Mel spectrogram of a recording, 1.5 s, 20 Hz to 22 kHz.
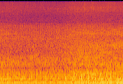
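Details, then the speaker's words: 2015 Jaguar F-Type, 72k miles, previously hydrolocked. At first start after the repair it gives a steady, even, low idle hum with no knocks, misses or ticks: normal idle. "it sounds good eh it sounds it sounds beautiful"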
